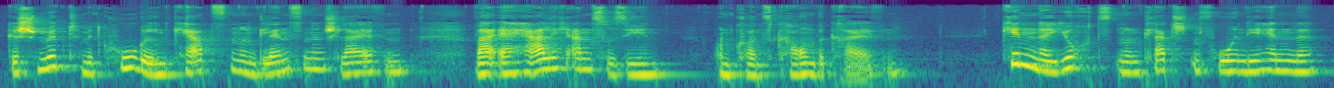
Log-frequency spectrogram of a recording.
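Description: Female storyteller, unhurried, calm and expressive, reads rhyming children's tales. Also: mid-range voice. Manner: measured, gently expressive storytelling. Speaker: reader of an audio advent calendar story. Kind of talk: storybook reading in rhyme.

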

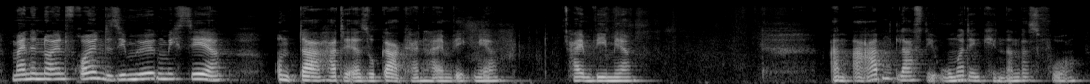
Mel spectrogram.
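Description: Female storyteller, unhurried, calm and expressive, reads rhyming children's tales. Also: on the low side. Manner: measured, gently expressive storytelling. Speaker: reader of an audio advent calendar story. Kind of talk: storybook reading in rhyme.

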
